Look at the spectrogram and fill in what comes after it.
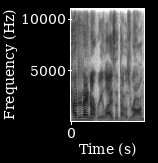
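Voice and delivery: ordinary delivery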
